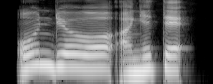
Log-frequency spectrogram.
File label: music Volume up, japanese alexa commands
